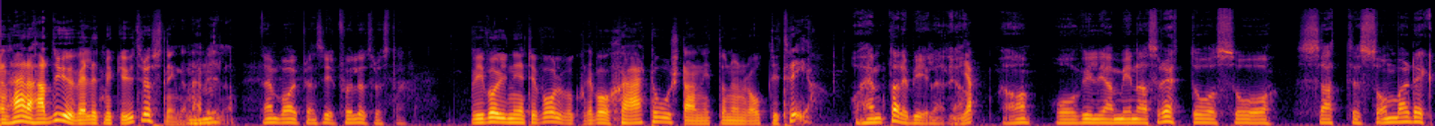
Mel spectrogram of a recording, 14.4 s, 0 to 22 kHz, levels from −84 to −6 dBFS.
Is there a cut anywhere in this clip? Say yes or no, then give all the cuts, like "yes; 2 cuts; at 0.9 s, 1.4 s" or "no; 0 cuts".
no; 0 cuts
